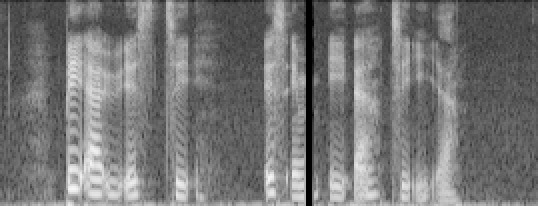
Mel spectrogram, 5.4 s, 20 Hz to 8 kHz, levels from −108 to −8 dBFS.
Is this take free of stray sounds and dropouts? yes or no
no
